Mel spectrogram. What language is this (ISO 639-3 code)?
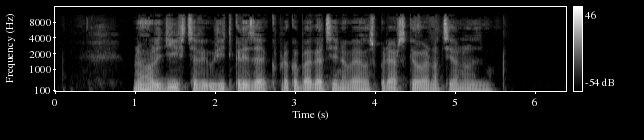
ces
